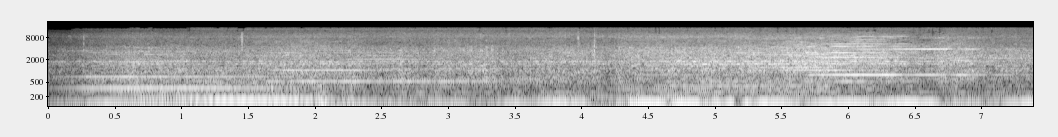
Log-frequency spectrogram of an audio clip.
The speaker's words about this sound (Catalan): Aquest és el so que tenim ara mateix en directe a Tarragona. Un espectacle de drons obre una nova edició ara mateix del concurs de focs artificials. L'exhibició s'està fent a la Punta del Miracle,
